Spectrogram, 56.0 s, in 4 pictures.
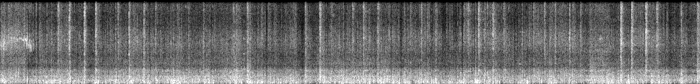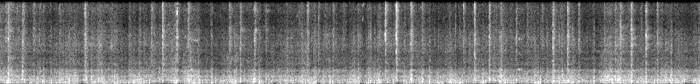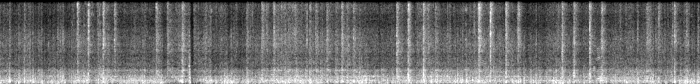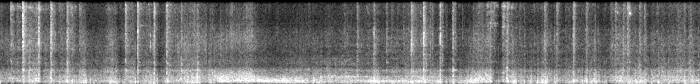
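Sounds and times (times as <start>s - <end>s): wheels rumbling on rails: 0.0s - 56.0s.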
